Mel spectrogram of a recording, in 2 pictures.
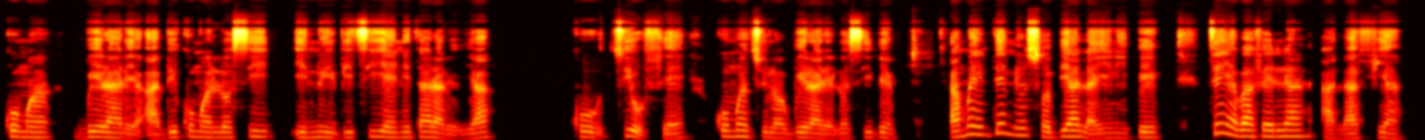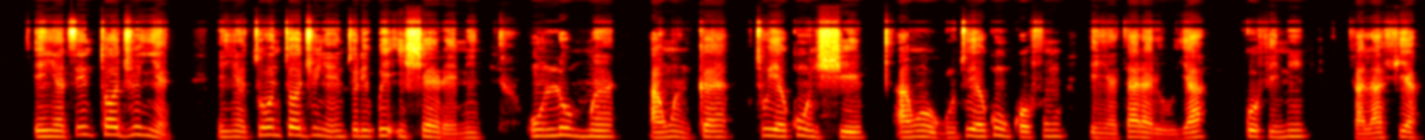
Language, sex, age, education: Yoruba, male, 15-29, tertiary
